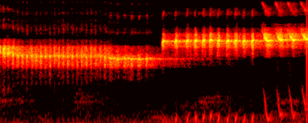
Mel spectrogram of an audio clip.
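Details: Yellow golden canary singing a training song: a continuous lower rolling trill slides gently downward, then switches to a higher, choppier pulsed trill.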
